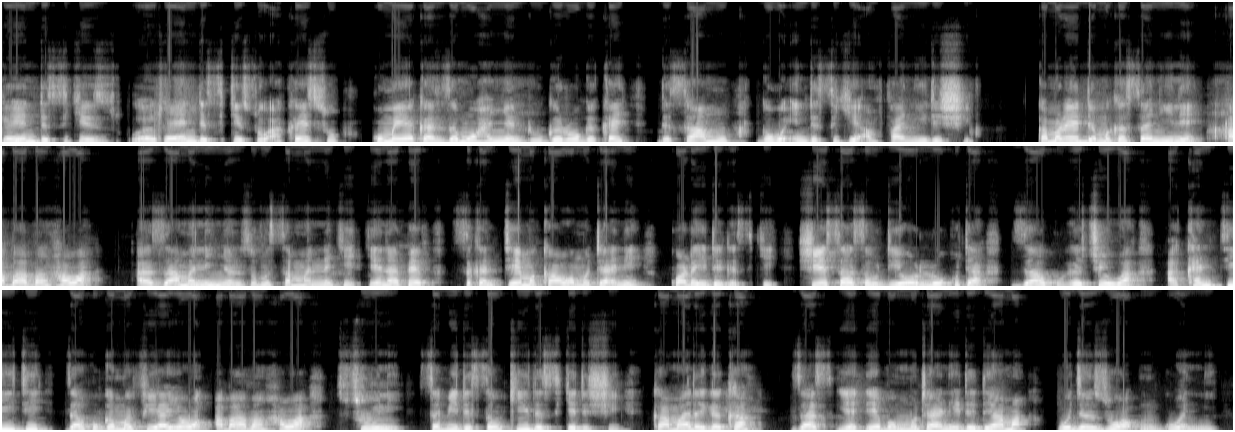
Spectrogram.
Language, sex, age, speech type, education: Hausa, female, 30-45, spontaneous, tertiary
